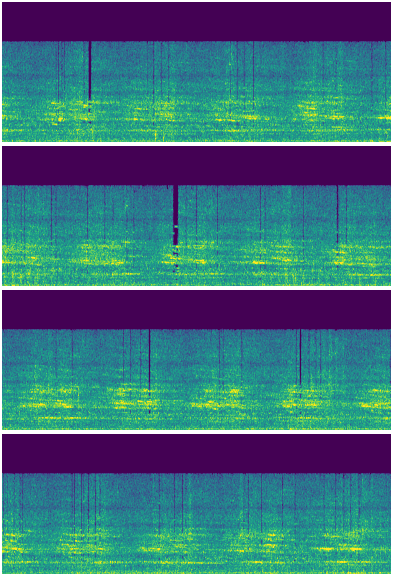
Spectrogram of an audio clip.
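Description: Amtrak Auto Train's bilevel passenger cars and enclosed autorack cars rolling past at speed, a steady rumble of steel wheels on rail with a high whine running over it.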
